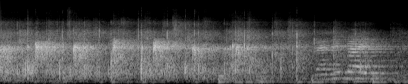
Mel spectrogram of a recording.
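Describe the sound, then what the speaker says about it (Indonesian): Schoolchildren in a religion lesson clap in a rapid, uneven patter of sharp hand claps, moderately loud, with a teacher's voice talking over them. "Iya, tepuk tangan dulu"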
